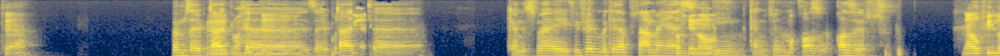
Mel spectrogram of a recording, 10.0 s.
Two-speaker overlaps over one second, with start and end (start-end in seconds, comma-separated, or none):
2.1-3.8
